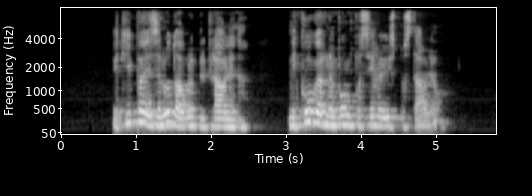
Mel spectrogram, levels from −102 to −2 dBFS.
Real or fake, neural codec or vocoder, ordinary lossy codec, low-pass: real; none; none; 7.2 kHz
